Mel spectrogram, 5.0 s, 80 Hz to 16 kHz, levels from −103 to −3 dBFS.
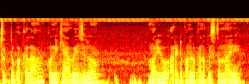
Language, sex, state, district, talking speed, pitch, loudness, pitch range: Telugu, male, Telangana, Mahabubabad, 85 wpm, 115 Hz, -15 LUFS, 110-125 Hz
